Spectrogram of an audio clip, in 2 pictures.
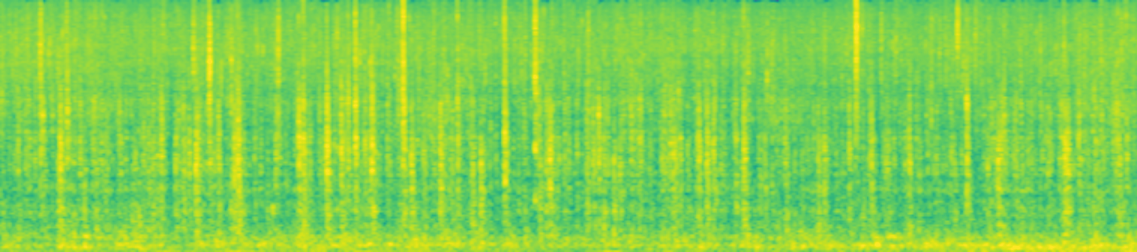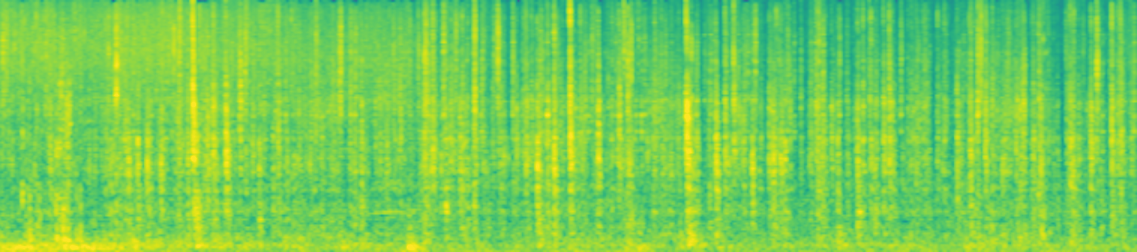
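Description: Steady rain with many single drops ticking sharply, over a continuous low rumble that swells about halfway through.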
